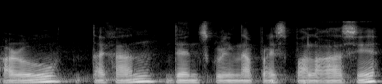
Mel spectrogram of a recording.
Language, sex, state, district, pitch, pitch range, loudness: Nagamese, male, Nagaland, Kohima, 90 Hz, 90-110 Hz, -18 LUFS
